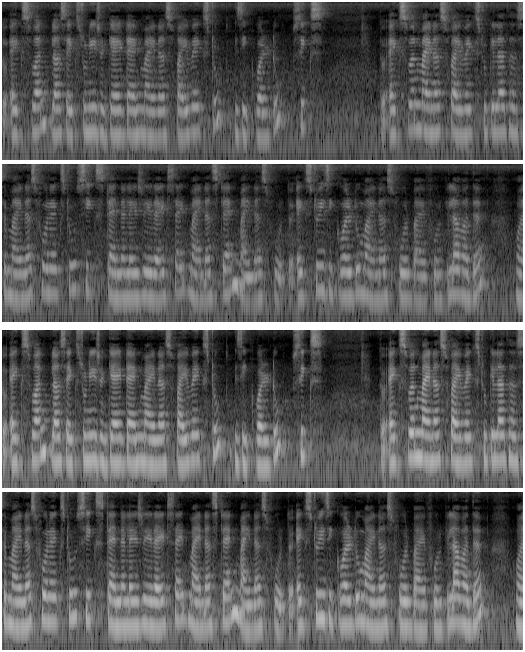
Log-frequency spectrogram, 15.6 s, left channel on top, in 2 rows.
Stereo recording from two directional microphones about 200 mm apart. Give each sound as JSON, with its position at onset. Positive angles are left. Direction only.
{"t": 0.0, "sound": "a woman's voice", "side_deg": -50}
